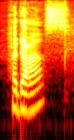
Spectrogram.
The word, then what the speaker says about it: Hadas: You were 37, came home to find that your mom, Hadas.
